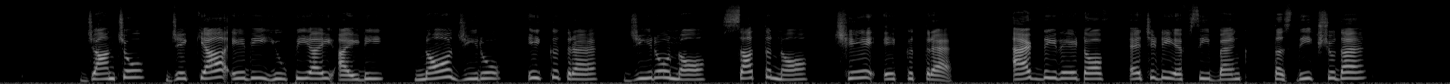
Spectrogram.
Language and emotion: Dogri, neutral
